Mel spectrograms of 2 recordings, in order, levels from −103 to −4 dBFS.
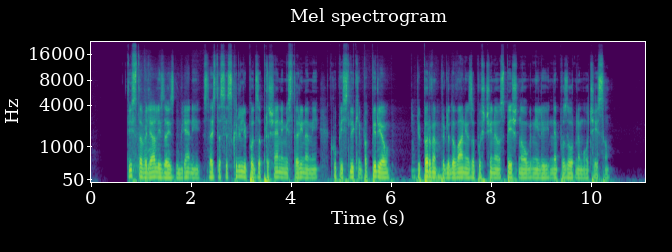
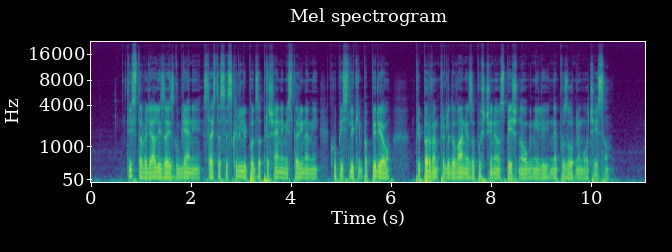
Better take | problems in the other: second | noise reduction (neural mask model DeepFilterNet 3)

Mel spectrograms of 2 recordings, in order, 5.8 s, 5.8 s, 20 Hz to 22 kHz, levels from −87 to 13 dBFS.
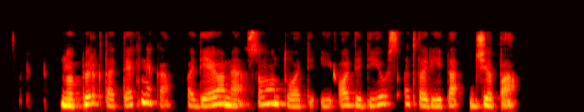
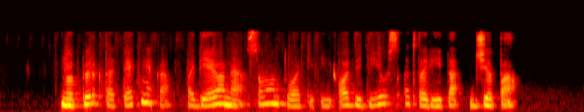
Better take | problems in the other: first | noise reduction (neural separator model SepFormer DNS4)

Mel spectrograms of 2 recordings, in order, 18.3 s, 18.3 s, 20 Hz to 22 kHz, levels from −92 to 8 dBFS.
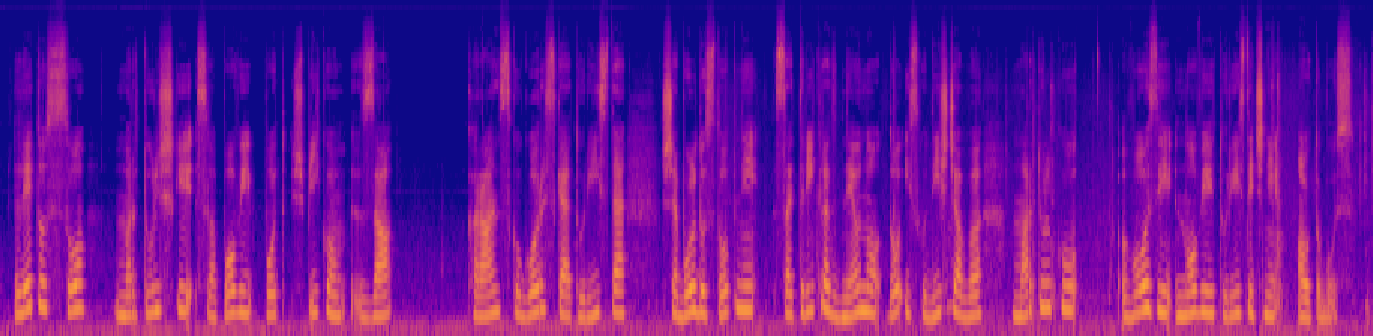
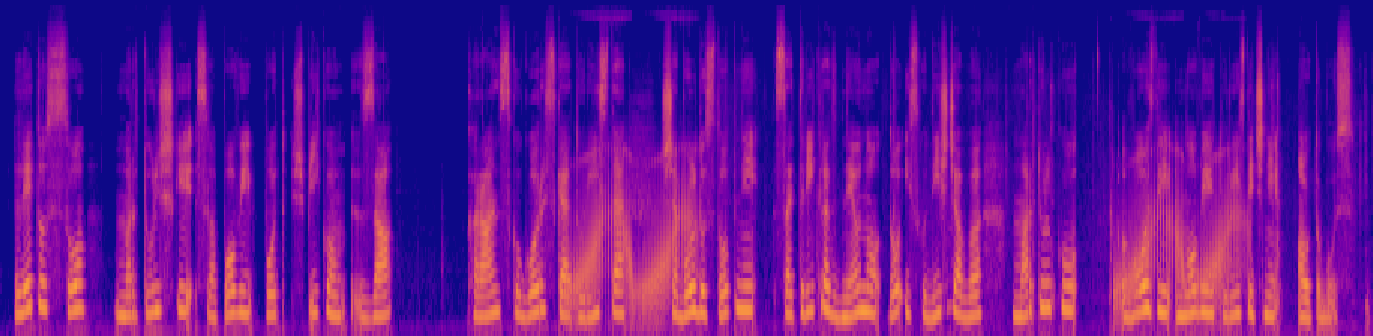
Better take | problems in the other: first | noise reduction (neural mask model RNNoise)

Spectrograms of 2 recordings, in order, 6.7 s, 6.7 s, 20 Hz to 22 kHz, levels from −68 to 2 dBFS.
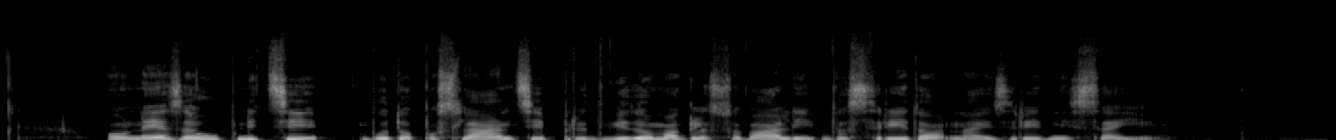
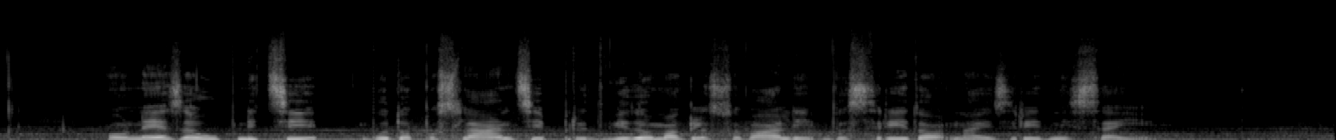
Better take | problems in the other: first | background sound (Aircraft); 13 dB below the speech

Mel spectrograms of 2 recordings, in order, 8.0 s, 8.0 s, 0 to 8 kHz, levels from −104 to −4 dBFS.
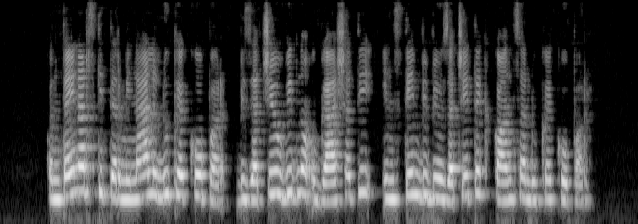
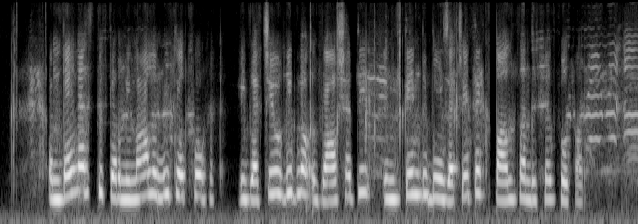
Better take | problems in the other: first | noise reduction (neural diffusion model UNIVERSE++)

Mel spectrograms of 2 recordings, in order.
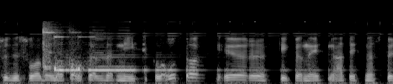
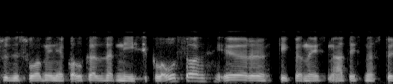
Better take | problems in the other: second | noise reduction (neural mask model RNNoise)

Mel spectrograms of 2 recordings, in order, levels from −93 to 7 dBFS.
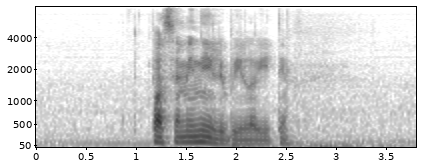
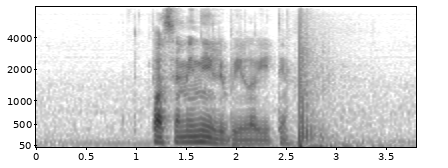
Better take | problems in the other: first | background sound (Fireworks); 6 dB below the speech

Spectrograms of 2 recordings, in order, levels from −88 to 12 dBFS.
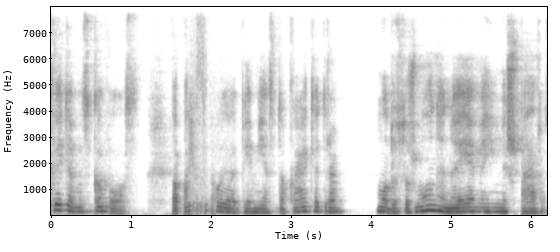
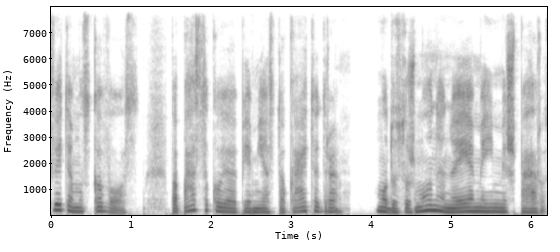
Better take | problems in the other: second | noise reduction (neural mask model DeepFilterNet 3)

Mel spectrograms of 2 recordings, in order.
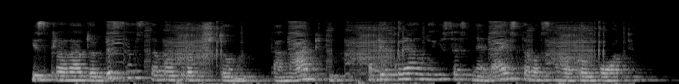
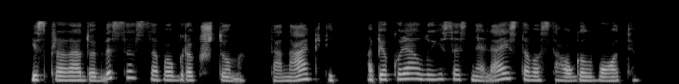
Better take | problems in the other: second | background sound (Squeak); 13 dB below the speech // room echo; dies away in 0.6 s

